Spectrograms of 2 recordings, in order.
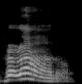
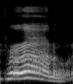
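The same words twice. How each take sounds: First: "Plorano" rolled out in a light mock Italian accent. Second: Said in the usual way. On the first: Shown as a demonstration. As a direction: say "Plorano" like a proud Italian name, lightly hammed. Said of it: "I have to say it with an accent". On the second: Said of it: "That seems like a real strong Italian name".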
